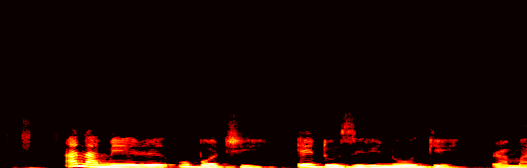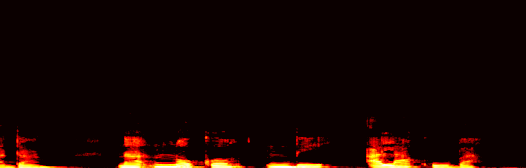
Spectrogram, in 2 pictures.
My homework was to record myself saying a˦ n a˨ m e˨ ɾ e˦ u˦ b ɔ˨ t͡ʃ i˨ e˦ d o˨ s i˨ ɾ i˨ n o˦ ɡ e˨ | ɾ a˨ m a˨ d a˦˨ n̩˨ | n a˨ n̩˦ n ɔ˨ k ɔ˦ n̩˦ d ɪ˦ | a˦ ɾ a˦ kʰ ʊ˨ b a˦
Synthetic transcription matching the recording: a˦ n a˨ m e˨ ɾ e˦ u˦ b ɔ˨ t͡ʃ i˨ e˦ d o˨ z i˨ ɾ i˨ n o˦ ɡ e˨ | ɾ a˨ m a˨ d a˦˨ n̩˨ | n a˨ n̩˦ n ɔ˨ k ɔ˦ n̩˦ d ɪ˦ | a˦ l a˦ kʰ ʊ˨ b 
